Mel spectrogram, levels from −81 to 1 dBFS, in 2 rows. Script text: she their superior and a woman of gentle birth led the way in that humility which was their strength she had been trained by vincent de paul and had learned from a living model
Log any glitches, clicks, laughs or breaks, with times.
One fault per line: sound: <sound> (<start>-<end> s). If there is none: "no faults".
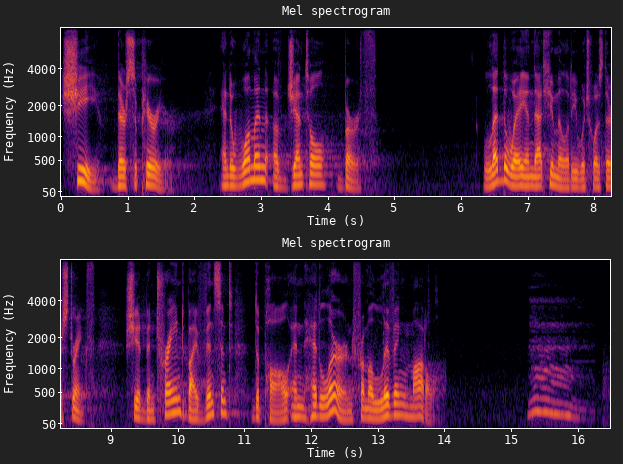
sound: sigh (15.2-16.3 s)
